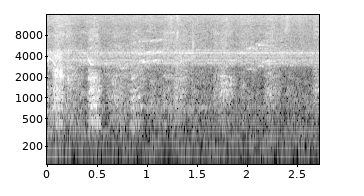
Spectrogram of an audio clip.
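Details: Two pet Rhodesian Ridgebacks at play give two short, gruff bark-like bursts in the first half second, followed by softer, fainter grumbling sounds over a quiet background.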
